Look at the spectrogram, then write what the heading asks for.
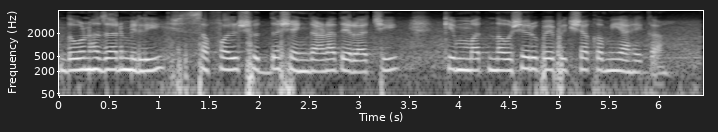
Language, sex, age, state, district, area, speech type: Marathi, female, 30-45, Maharashtra, Nagpur, urban, read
